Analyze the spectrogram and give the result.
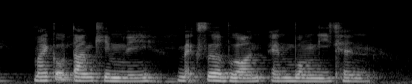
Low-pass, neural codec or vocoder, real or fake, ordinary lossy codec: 7.2 kHz; none; real; none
